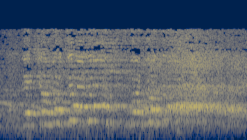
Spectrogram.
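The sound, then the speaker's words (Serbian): Loud crowd singing and chanting fills the packed Rajko Mitić stadium as Red Star Belgrade fans celebrate the Serbian SuperLiga title after the final-round win over Voždovac; the sound holds steady and unbroken throughout. “Da čujemo deo atmosfere sa prepunog stadiona Rajko Mitić.”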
